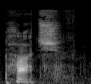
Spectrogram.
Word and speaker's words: Potch: I'm going to start with the Star, and the back page headline here is Top Potch. Rhymes with notch.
